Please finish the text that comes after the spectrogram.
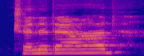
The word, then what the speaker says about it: Trinidad: tobago um t-o-t tobago so for trinidad first syllable stress it's just like the word dad has the black cat vowel there so you're going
